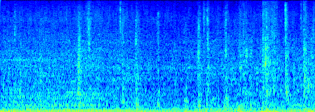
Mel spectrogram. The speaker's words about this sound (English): Nervously, I cross stone bridges labelled weak, rattle across cattle grids, and master the challenge of steep hairpin bends.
